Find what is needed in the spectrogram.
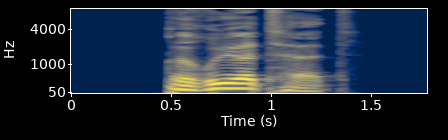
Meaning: inflection of berühren: 1. second-person plural preterite 2. second-person plural subjunctive II
- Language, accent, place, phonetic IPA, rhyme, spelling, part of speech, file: German, Germany, Berlin, [bəˈʁyːɐ̯tət], -yːɐ̯tət, berührtet, verb, De-berührtet.ogg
